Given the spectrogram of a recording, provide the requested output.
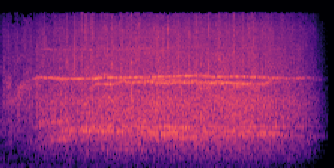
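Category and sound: crowd, ovation applause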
